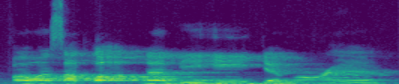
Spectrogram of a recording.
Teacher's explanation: Ujung lidahnya itu mengenai pangkal gigi seri bagian atas terus dipantulkan.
